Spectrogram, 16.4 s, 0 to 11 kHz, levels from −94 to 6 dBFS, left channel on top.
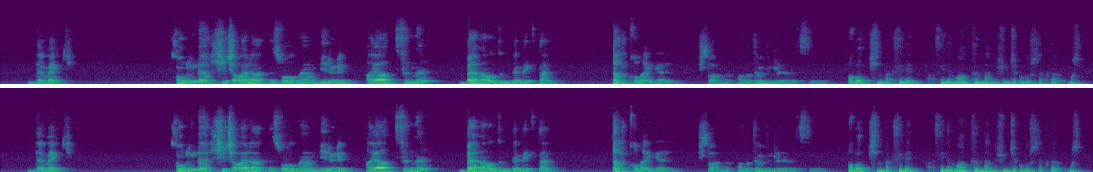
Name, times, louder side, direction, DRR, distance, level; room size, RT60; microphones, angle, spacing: voice 1, 0.4-0.9 2.6-5.2 5.5-6.4 6.9-8.3 9.2-10.1 10.5-12.4, right 1 dB, 60° right, 1.7 m, -30 dB
voice 2, 12.7-13.8 14.1-16.2, right 2 dB, 30° right, 0.3 m, -31 dB
5.9 x 2.4 x 3.0 m
head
